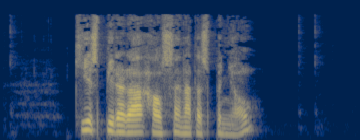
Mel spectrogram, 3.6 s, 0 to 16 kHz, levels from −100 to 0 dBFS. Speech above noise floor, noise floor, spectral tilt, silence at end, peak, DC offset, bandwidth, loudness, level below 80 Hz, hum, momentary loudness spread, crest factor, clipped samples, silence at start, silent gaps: 51 dB; -76 dBFS; -3 dB/octave; 1.1 s; -6 dBFS; under 0.1%; 11.5 kHz; -25 LUFS; -70 dBFS; none; 15 LU; 22 dB; under 0.1%; 0.75 s; none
